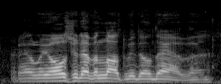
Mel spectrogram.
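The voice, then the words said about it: Italian accent. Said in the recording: “I detect an accent. ... I'm Italian.”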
